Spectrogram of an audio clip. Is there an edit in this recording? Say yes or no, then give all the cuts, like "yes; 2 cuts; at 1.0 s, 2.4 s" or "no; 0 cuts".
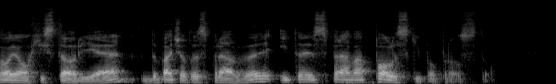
no; 0 cuts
